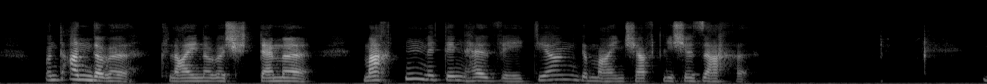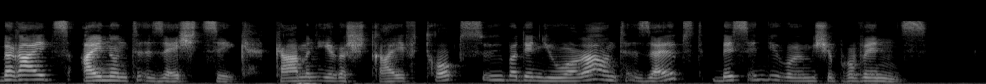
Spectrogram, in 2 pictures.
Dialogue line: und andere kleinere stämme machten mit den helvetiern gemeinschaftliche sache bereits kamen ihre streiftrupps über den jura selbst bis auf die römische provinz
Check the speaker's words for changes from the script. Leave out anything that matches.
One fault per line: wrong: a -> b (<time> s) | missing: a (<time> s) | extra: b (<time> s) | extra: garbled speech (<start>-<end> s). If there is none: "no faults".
extra: und (15.9 s)
wrong: auf -> in (17.3 s)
